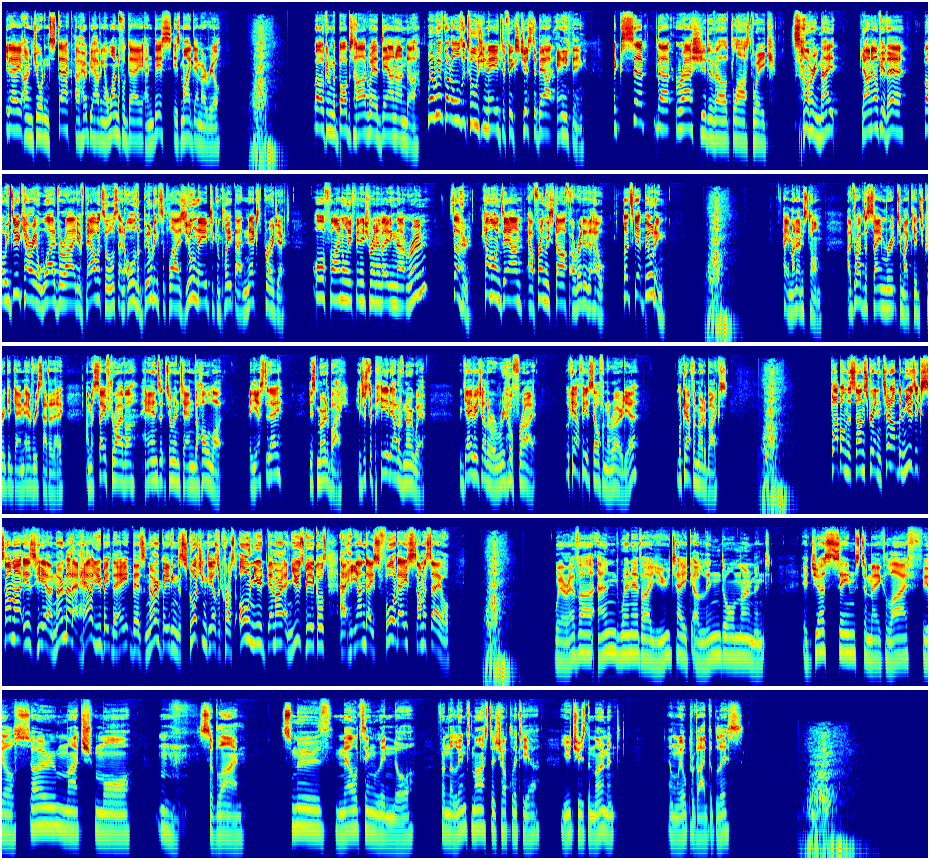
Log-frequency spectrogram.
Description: Gender: Male
Voiceover Demo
